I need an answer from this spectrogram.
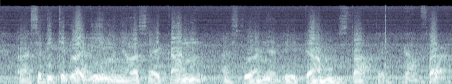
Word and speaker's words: Darmstadt: Malik sendiri masih sedikit lagi menyelesaikan S2-nya di Darmstadt. Ya. Bacanya itu Darm apa Darm? Darmstadt. Oke, di Jerman.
